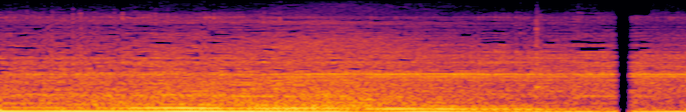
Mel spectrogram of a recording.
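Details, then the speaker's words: Half-HP vacuum pump evacuating a one-door refrigerator with the valve fully open, smoke from the exhaust showing air and oil being drawn out: even, low drone held steady without surging or clatter; healthy pump drawing down the system. "keluar asap ini menandakan bahwa si apa nih si anginnya udah kasih buat teman-teman ya anginnya udah kesedot oli olinya udah kesedot oleh si mesin vakum ini ya"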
